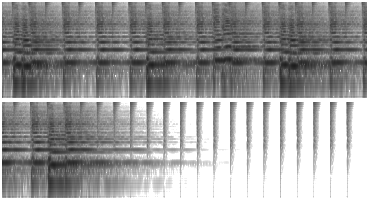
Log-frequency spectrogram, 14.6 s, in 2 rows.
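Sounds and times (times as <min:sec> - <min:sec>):
instrumental violin: 0:00.0 - 0:10.1.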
